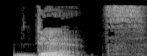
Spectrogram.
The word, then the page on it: debts: British English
